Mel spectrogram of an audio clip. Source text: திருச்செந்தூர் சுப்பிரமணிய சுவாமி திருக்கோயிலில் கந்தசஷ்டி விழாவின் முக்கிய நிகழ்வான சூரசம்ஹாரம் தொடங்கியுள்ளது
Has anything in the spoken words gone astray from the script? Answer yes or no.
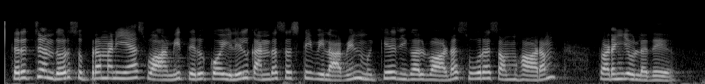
no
